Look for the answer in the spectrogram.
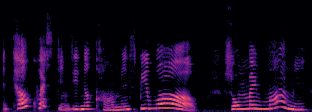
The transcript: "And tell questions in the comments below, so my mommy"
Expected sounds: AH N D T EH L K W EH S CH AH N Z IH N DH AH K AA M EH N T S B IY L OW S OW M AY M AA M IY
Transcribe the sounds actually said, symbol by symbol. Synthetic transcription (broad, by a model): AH N T EH L K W EH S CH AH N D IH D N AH K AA M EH N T S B IY W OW S OW M AY M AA M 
